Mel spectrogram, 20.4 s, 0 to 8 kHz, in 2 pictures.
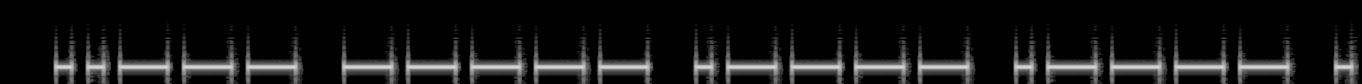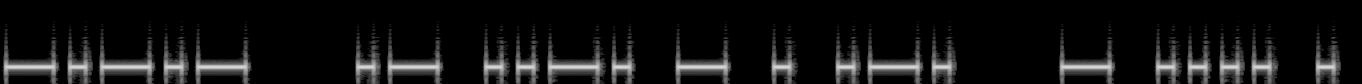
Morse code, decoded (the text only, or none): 2011. AFTER THE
